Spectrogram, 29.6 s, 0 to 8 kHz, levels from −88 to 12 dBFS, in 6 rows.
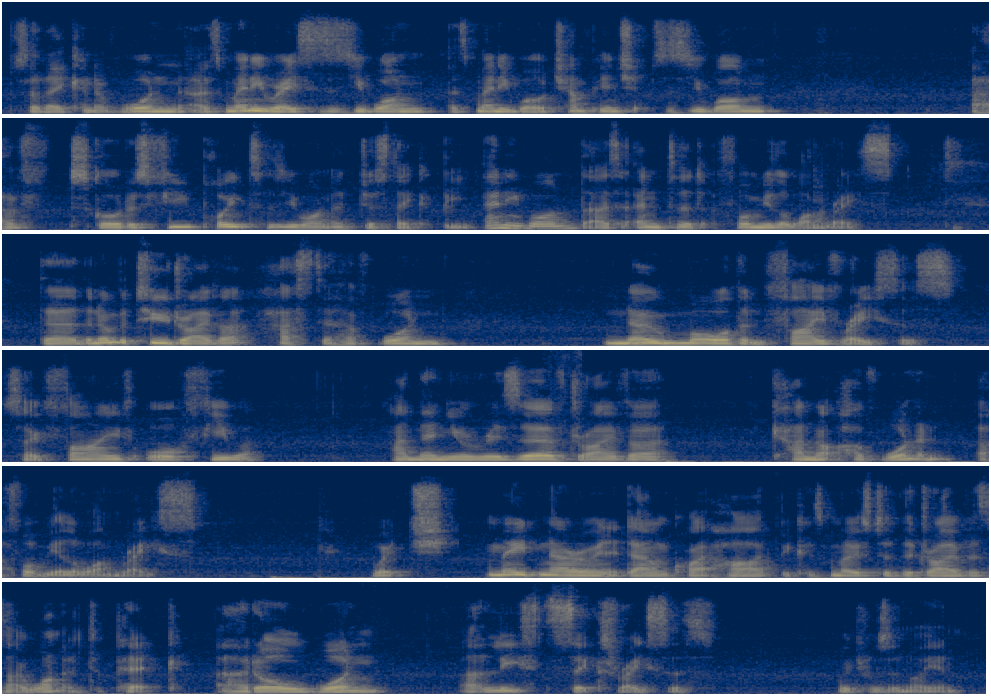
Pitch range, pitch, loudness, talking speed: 100-120 Hz, 110 Hz, -30 LUFS, 195 wpm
